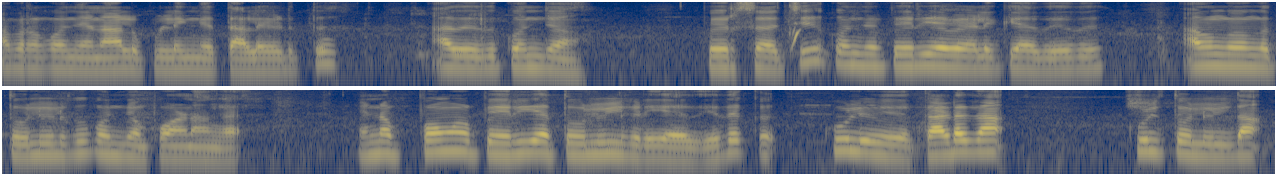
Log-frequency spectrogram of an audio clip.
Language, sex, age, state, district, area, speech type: Tamil, female, 60+, Tamil Nadu, Perambalur, rural, spontaneous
